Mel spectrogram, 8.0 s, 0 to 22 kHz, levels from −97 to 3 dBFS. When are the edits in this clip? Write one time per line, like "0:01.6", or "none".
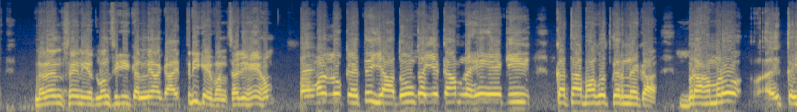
0:03.0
